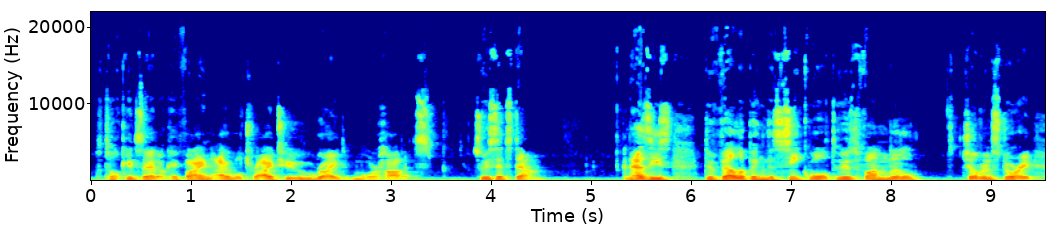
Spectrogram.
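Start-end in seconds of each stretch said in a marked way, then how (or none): none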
